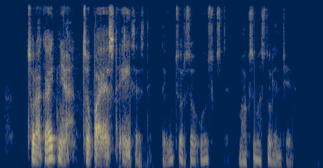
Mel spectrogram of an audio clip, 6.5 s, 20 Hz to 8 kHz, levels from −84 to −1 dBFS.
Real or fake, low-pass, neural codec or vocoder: real; 7.2 kHz; none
